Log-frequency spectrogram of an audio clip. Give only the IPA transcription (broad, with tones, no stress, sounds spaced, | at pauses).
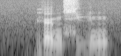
p j ɛ˥˨ n ɕ i˨˦ n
